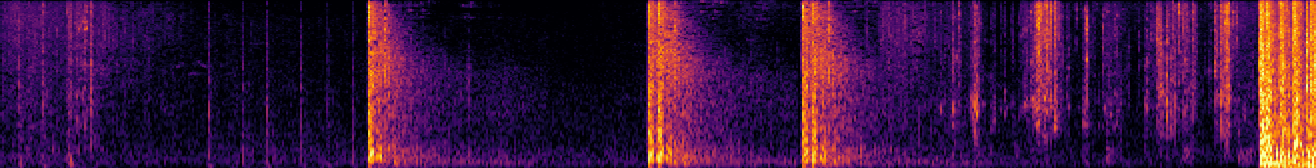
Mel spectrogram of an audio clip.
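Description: Video game gunfire: several sharp bursts and single loud shots spaced across the stretch, with quieter crackles between them and no voices.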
